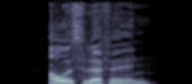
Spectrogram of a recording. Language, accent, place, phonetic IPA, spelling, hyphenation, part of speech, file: German, Germany, Berlin, [ˈaʊ̯sˌlœfl̩n], auslöffeln, aus‧löf‧feln, verb, De-auslöffeln.ogg
- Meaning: to spoon out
